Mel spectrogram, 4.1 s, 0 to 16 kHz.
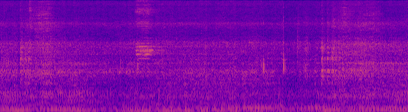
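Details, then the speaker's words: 2021 Honda PCX 160 at idle and on sudden throttle: uneven rattling clatter over a low idle thrum from the front pulley side of the CVT; loose roller housing cover rubbers, cured without replacing parts. "suaranya kasar seperti ini di bagian CPT ya jadi suara kasar di bagian CPT seperti ini saat langsam kakkklak gitu ya atau saat ditarik gasnya mendadak"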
